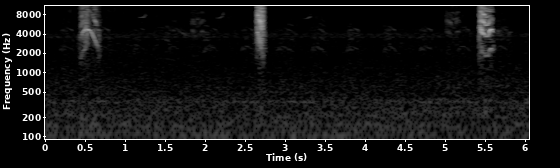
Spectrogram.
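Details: ['Female double-collared seedeater giving calls used to make males sing: three high, slurred chip notes, each about two to three seconds apart, over faint background hiss.']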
